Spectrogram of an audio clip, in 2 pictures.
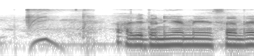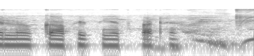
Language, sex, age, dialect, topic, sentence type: Bhojpuri, male, 18-24, Northern, agriculture, statement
